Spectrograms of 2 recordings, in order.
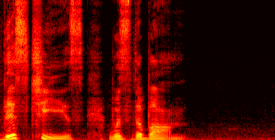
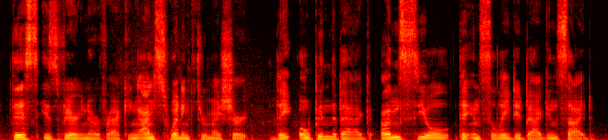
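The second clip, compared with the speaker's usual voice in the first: ordinary talk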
